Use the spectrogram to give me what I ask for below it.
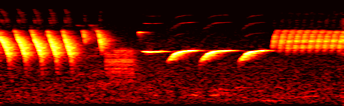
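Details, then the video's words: Canary long-roll song played to encourage other birds to sing: fast falling sweeps, then clear rising whistled slurs repeated, ending in a dense buzzy trill. "MASTERAN KENARI NGEROL PANJANG COCOK UNTUK SEGALA JENIS BURUNG"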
